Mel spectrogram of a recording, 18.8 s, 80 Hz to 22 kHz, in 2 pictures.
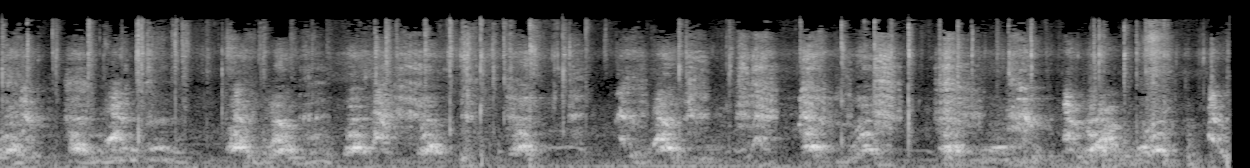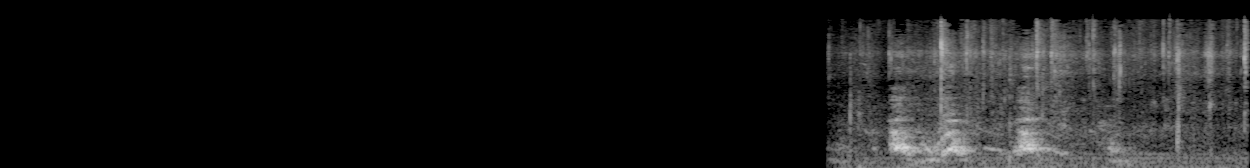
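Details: Perro de Presa Canario puppies, 72 days old, giving rapid, irregular yips and barks, roughly two per second, in a busy overlapping burst; a long silent gap follows before the yapping resumes.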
